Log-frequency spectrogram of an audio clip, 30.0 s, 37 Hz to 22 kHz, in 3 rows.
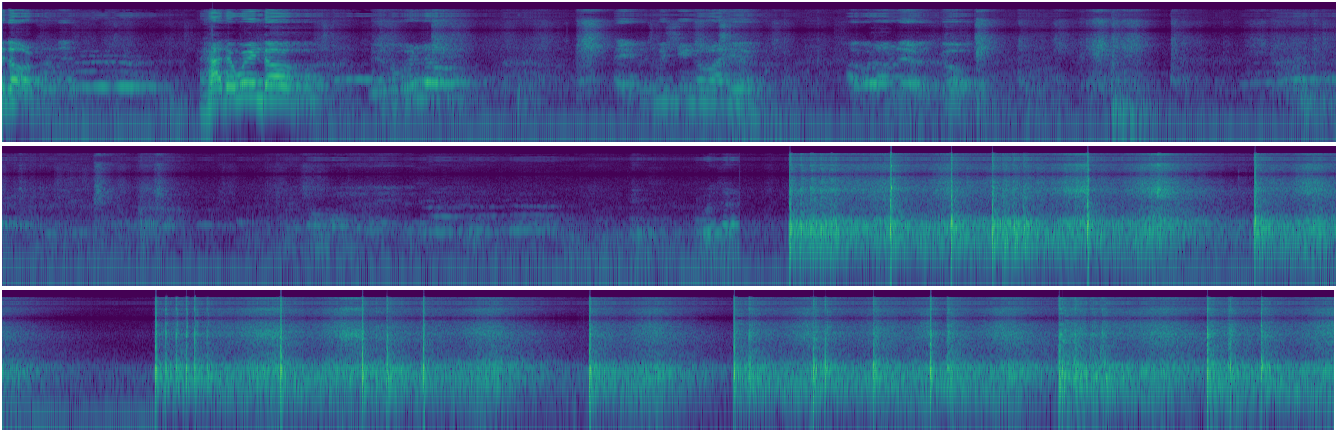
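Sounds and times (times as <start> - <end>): rifle gunshots echoing indoors: 15.9 - 30.0.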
